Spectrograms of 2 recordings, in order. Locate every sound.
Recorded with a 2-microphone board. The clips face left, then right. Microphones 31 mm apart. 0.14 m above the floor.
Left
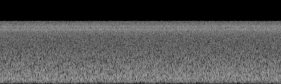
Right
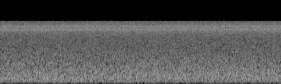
Only background noise.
